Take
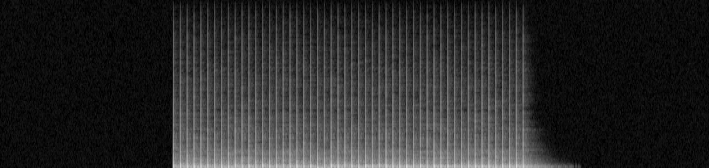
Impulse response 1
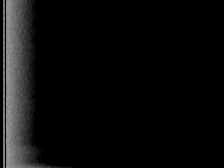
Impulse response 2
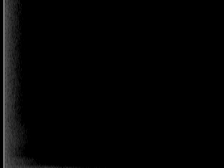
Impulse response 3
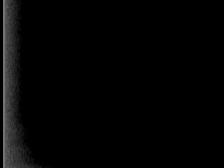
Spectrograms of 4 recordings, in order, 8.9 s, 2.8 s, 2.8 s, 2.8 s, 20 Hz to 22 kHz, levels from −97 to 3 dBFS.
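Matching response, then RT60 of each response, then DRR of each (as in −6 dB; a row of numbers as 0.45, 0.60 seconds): 3; 0.50 s, non-exponential decay, 0.80 s; −8.0, 11.0, 8.5 decibels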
